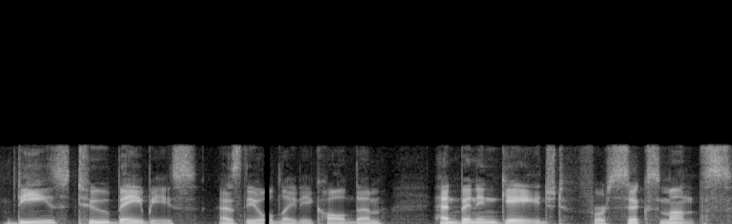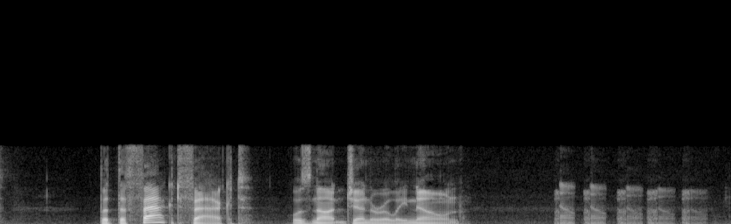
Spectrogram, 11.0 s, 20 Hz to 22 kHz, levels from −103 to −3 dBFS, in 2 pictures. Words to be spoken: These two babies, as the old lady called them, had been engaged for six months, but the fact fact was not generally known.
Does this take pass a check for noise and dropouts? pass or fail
fail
